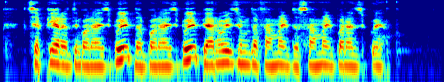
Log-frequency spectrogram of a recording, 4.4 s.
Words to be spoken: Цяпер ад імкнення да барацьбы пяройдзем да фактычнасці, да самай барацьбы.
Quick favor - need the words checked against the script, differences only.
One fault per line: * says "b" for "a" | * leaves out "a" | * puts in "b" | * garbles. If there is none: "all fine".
* says "барацьбы" for "імкнення"
* says "самай" for "фактычнасці"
